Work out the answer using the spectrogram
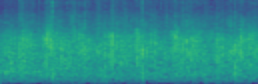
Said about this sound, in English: Anybody that is not clapping is a suspect. Anybody that didn't clap, there is something about the people that you have to think about.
